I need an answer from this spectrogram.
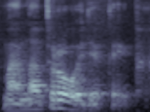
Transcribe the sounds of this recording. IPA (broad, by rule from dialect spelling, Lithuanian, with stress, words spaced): ˈmɐn ɐtˈroːdʲeː ˈtɐɪp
